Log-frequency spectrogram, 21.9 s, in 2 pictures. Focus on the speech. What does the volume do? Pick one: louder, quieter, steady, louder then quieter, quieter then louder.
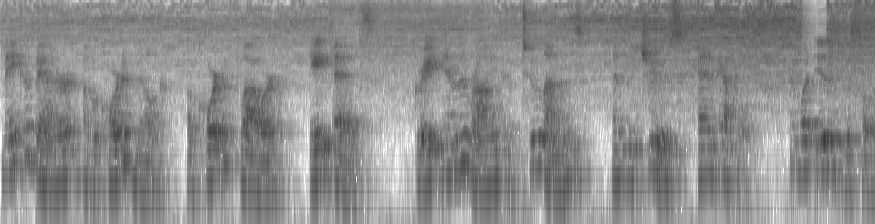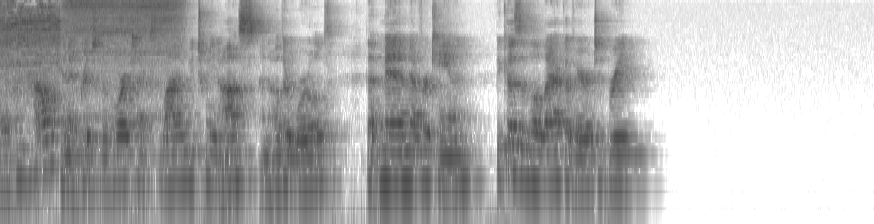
steady.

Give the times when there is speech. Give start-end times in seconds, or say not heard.
0.0-18.8.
